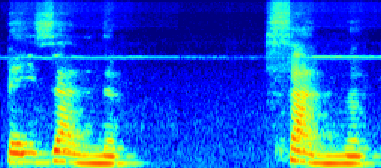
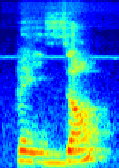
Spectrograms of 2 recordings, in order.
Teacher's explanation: c'est une voyelle orale et non pas une voyelle nasale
